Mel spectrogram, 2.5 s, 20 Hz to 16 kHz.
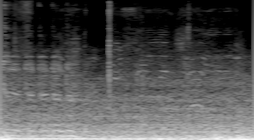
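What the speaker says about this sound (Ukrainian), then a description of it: "Зараз даю газу, вона троїть." A Renault Megane 3 with the K4M engine, misfiring on one cylinder, runs with the throttle blipped: a near, uneven low engine rumble with lumpy, faltering pulses that holds steady for a few seconds, no talk over it.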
